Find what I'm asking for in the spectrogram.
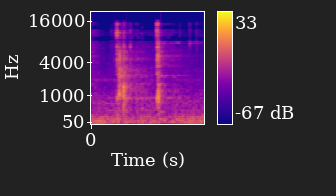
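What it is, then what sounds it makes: Hydrogen-charged steel sample, brittle. A hydrogen-charged steel sample is struck with a hammer, giving two short, bright clinking hits close together. The sharp metallic clicks die away almost instantly with no ringing, showing the steel has become brittle, unlike the hydrogen-free sample, which only bent.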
